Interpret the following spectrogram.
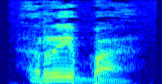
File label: russian fish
